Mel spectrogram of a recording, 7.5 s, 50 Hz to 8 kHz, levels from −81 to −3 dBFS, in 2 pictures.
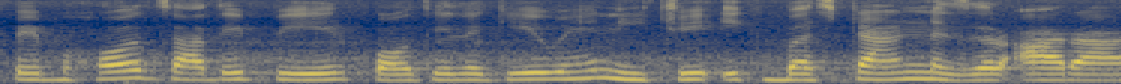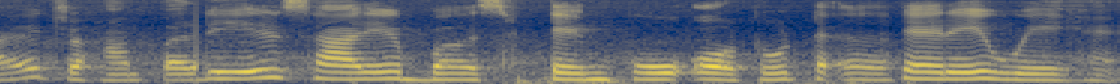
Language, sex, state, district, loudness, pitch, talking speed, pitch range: Hindi, female, Chhattisgarh, Bastar, -18 LUFS, 225 Hz, 215 wpm, 215-240 Hz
